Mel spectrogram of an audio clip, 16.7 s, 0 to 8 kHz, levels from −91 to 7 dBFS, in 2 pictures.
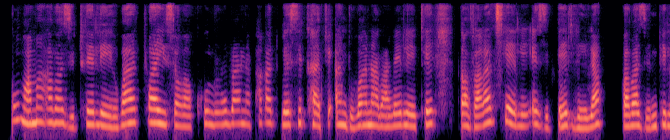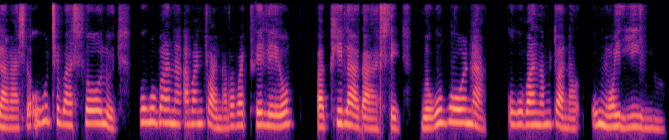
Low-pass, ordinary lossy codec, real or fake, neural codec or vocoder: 7.2 kHz; AAC, 48 kbps; fake; codec, 16 kHz in and 24 kHz out, 1.1 kbps, FireRedTTS-2 codec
